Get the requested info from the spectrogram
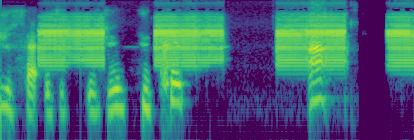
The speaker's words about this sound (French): C'est votre téléphone qui sonne comme ça Oui, oui, oui, c'est oui, c'est parce que sinon je sais pas que c'est mon téléphone.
